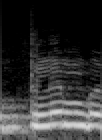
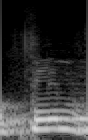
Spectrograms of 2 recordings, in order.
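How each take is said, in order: First: क्लिम्ब with the final b sounded; wrong pronunciation. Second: क्लिम ending on m, no b; silent b. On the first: Teacher shows the mistaken reading, क्लिम्ब with audible b. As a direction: say क्लिम्ब, voicing the b after m. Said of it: "इसको क्लिम्ब नहीं पढ़ेंगे". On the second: Teacher shows the correct reading, क्लिम with silent b. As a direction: close क्लिम on the m, dropping the b. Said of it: "इसको क्लिम पढ़ेंगे". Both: Shown as a demonstration.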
